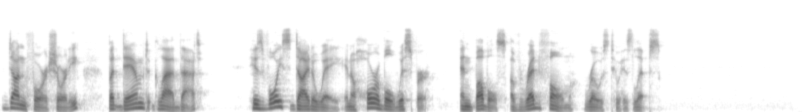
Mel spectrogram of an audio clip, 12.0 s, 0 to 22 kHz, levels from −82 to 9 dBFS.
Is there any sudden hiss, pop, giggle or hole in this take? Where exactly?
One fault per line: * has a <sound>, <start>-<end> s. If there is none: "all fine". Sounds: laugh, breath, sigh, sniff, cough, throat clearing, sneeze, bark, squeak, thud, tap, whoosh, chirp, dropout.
all fine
